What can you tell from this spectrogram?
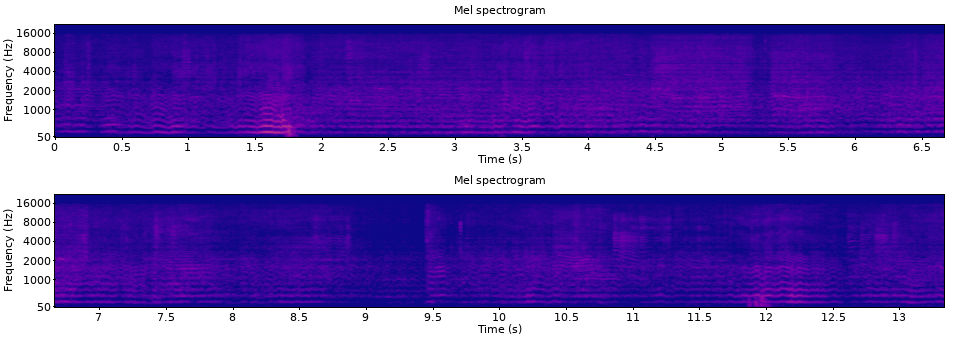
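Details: Mandaçaia stingless bees flying: a continuous nasal droning buzz, wavering in pitch as individuals come and go, with a sharp knock near two seconds and another near twelve.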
